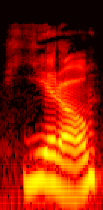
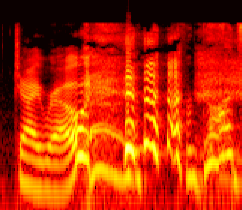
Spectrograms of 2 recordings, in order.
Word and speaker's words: gyro: order I got the hero not gyro yes i'm quoting her haha yeah the proper pronounced pronunciation is your donut gyro it looks like gyro but in Greek it's pronounced I used to work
